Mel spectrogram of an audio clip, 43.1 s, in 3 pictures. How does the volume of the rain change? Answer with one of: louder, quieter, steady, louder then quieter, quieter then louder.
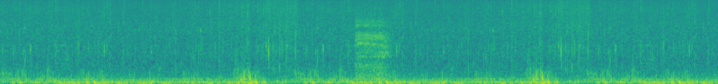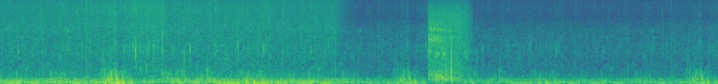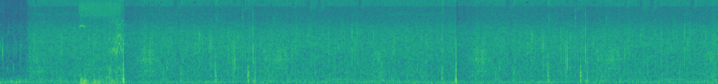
quieter.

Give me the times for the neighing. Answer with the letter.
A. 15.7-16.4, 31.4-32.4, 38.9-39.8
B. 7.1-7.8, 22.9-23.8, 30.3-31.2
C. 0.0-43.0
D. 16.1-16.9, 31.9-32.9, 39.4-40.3
B.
